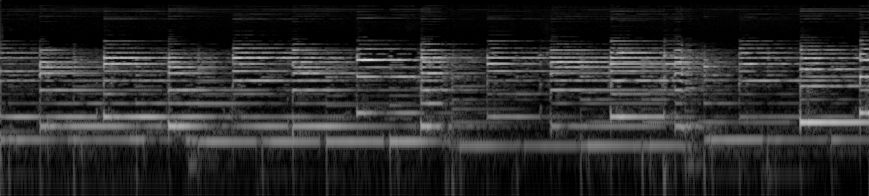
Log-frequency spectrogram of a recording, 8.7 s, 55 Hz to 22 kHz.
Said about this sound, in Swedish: Jag ger dig 45 sekunder av den låt som ligger etta eh, på deras Spotify-lista här.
